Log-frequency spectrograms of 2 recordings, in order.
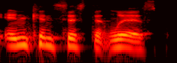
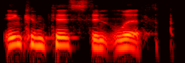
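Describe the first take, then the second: First: The s sounds are all said clearly. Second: Some s sounds are said with a lisp. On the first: "If we just say inconsistent lisp" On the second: "his actor lisp, it was inconsistent lisp"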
